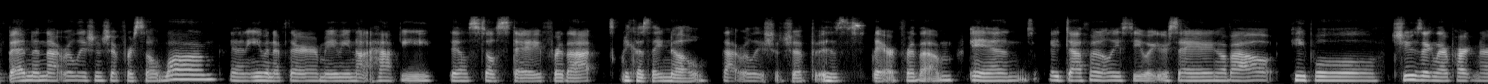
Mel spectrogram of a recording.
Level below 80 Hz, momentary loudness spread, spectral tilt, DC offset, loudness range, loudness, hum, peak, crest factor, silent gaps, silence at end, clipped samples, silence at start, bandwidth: -68 dBFS; 7 LU; -4 dB/octave; under 0.1%; 2 LU; -23 LUFS; none; -4 dBFS; 18 dB; none; 0 s; under 0.1%; 0 s; 10 kHz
